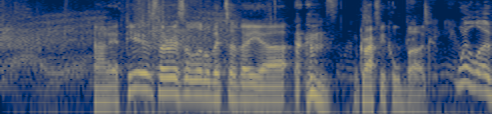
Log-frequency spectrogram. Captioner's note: ahem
